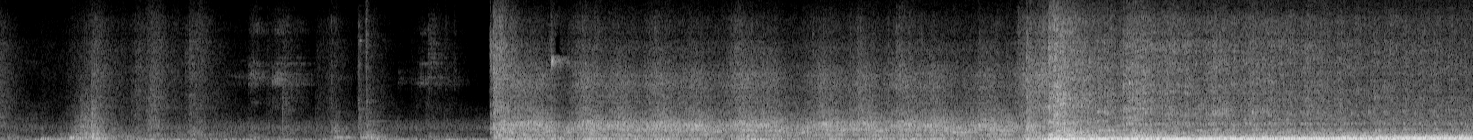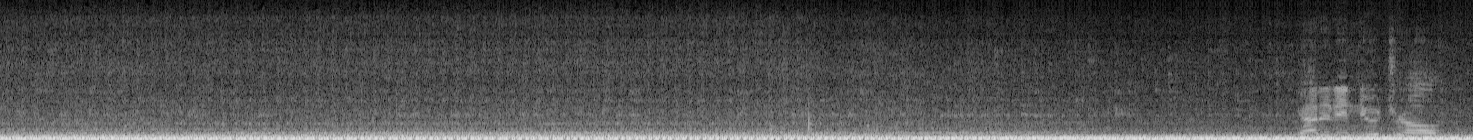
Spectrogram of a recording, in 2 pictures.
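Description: A Pink Duster car is cranked over and catches, its engine settling into a loud, steady idle that rumbles on close by for the rest of the stretch.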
